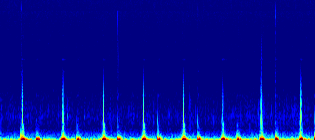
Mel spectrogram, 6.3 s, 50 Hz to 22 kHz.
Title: 콩닥콩닥 심장 소리로 1분동안 힐링하기｜Heart Beat Triggers for sleep [No talking]｜他人の心の音で1分間癒す｜用别人的心音治愈1分钟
